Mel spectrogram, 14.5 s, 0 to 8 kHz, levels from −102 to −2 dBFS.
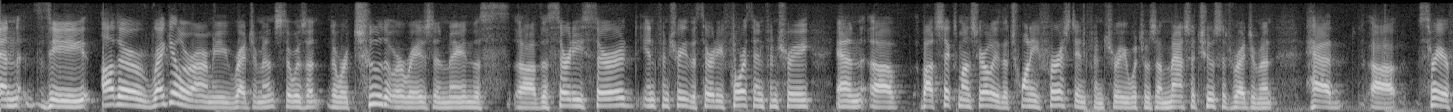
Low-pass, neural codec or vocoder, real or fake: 7.2 kHz; none; real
